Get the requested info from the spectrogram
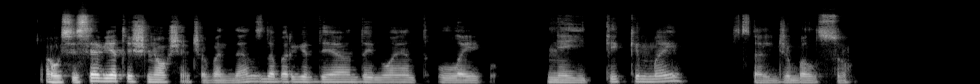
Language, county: Lithuanian, Klaipėda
